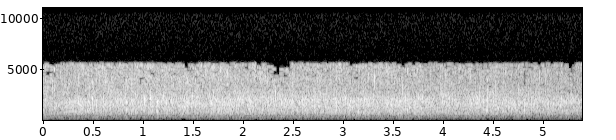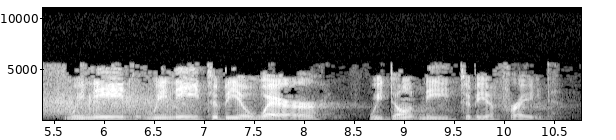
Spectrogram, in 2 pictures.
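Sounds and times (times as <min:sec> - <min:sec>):
crowd applause: 0:00.0 - 0:06.9
speech: 0:05.6 - 0:10.6.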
